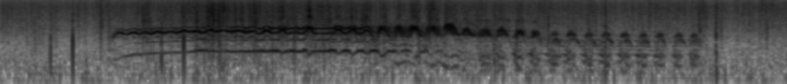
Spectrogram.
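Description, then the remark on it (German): A voice imitates a horse's whinny on an old Deutsche Grammophon Aktiengesellschaft recording: a long, high, wavering cry that breaks into a rapid, fluttering series of pulses before fading, over crackly old-record surface noise with a few sharp clicks. “Imitation eines Pferdes.”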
